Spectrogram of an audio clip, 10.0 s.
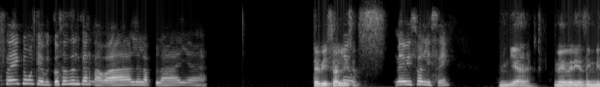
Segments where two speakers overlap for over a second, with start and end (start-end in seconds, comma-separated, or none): none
